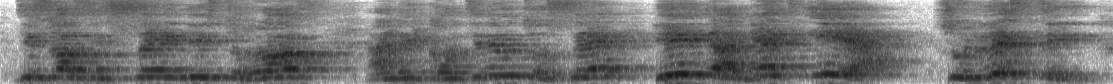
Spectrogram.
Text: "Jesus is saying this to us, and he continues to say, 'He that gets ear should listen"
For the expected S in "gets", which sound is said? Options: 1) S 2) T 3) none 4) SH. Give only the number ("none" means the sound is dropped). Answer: 3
